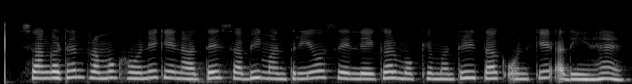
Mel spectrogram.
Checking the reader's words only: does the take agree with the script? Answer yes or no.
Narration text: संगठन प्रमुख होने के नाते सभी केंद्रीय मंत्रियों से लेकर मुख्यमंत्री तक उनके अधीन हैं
no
